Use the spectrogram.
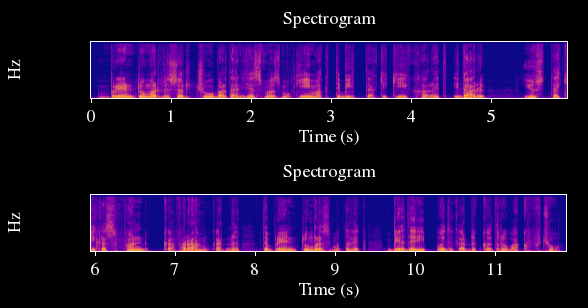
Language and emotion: Kashmiri, neutral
